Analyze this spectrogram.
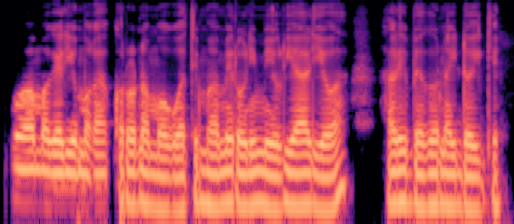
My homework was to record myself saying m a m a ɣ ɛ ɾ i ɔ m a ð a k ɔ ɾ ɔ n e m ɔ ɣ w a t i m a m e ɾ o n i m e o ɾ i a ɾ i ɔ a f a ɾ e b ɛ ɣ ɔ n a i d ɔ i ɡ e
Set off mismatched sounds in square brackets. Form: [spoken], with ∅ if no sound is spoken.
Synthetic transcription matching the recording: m a m a ɣ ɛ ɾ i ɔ m a [ɣ] a k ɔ ɾ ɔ n [a] m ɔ ɣ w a t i m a m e ɾ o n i m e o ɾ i a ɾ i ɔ a [h] a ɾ e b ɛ ɣ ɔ n a i d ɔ i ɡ e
